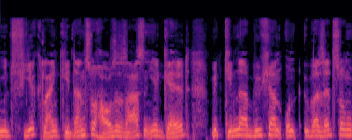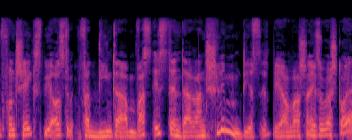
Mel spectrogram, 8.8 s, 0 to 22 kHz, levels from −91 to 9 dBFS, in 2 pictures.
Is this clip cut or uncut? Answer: cut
